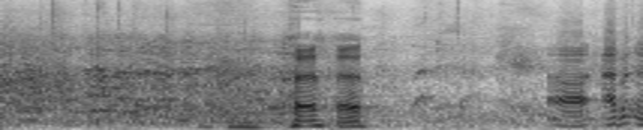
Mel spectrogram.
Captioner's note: laughter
